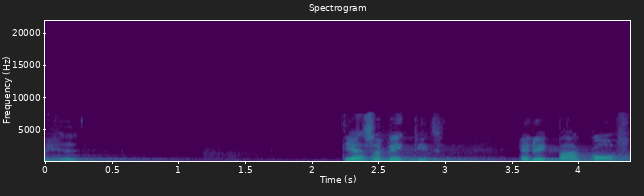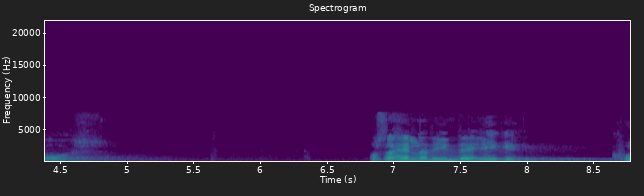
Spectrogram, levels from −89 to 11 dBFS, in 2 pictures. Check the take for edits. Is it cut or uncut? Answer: cut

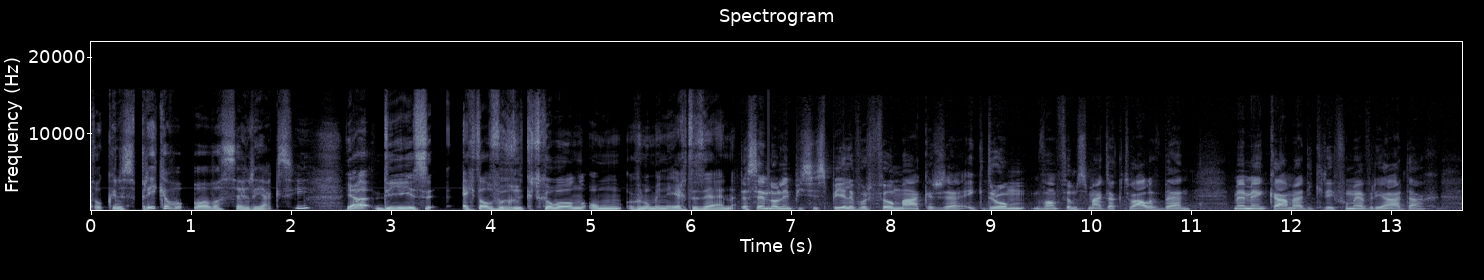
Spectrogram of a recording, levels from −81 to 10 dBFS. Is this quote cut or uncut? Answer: cut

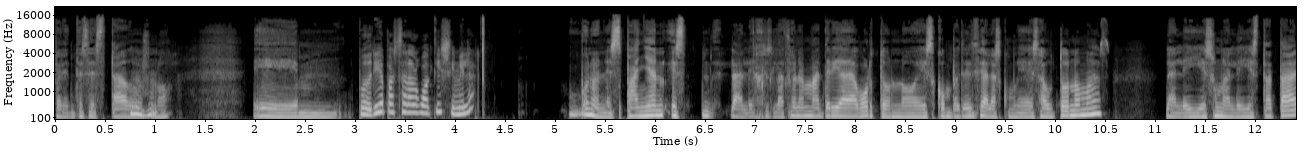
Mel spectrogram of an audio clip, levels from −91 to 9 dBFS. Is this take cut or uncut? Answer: uncut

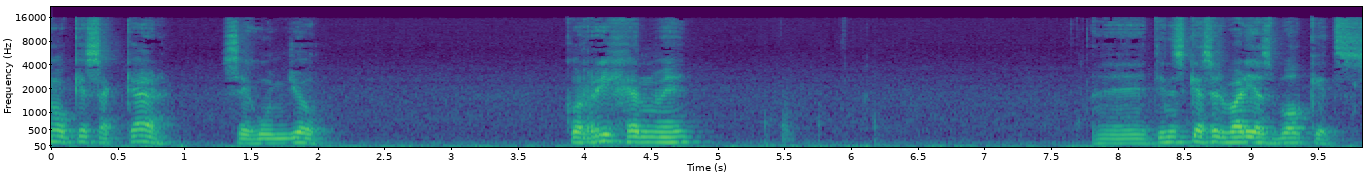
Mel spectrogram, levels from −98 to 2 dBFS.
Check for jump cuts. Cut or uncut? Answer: uncut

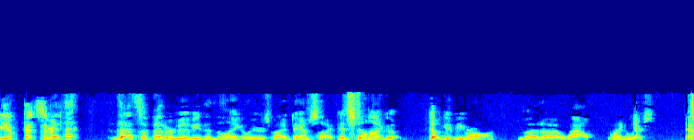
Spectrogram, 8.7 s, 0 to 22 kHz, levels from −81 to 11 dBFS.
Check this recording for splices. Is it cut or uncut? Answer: uncut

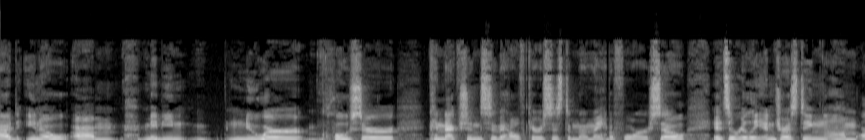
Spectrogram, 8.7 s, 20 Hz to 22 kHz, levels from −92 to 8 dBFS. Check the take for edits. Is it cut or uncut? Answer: cut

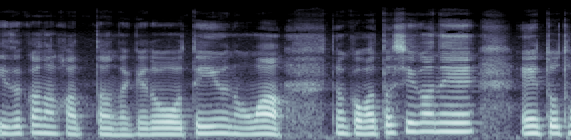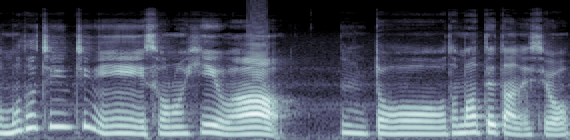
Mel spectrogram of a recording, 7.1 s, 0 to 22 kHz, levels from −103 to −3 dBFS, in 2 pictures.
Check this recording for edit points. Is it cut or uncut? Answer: cut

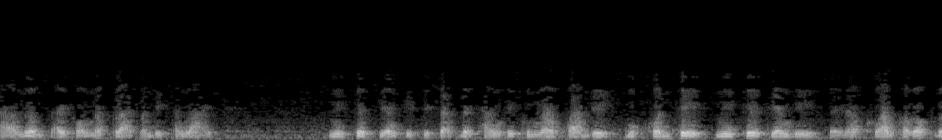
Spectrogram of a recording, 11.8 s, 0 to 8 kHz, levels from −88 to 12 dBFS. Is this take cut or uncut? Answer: cut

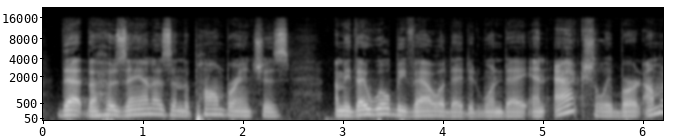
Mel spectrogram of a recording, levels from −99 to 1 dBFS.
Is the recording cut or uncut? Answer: uncut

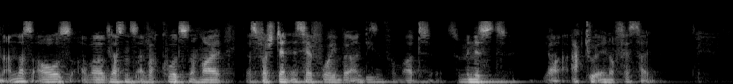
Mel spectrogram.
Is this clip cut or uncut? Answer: cut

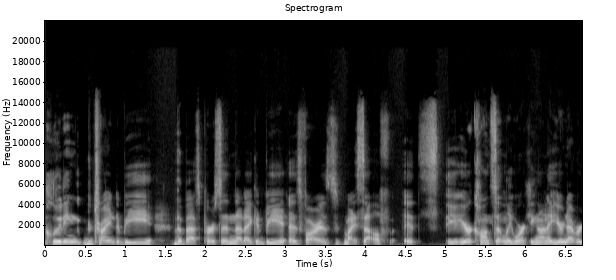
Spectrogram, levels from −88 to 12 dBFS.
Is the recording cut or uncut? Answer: uncut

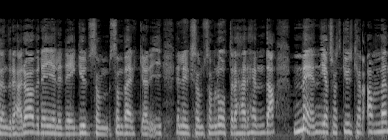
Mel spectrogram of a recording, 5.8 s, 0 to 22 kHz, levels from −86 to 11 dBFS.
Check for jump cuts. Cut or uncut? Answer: uncut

